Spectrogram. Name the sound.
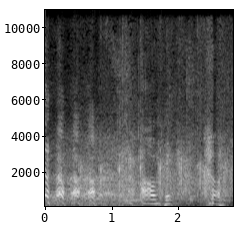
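crowd applause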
